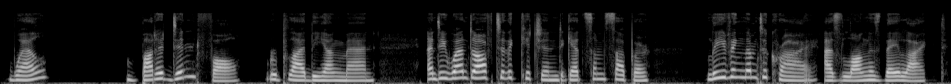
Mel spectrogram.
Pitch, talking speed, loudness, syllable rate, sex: 225 Hz, 185 wpm, -20 LUFS, 4.7 syllables/s, female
